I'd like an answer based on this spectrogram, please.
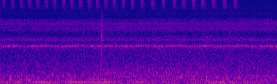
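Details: Evening crickets near a deck where Rocket, a chihuahua puppy, lies under decoration lights. A nearly continuous chirping tone sits over low humming background noise, with one brief sharp tap partway through.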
